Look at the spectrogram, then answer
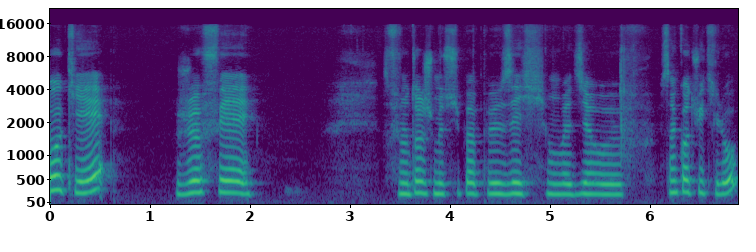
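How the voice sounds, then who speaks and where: On a very clean recording with a silent background, a woman speaks at a fairly slow pace in a flat monotone, with long, frequent pauses. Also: fairly high pitch for a woman. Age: 20s. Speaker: sewing vlogger. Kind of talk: informational explainer; product review vlog. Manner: casual.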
